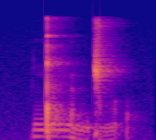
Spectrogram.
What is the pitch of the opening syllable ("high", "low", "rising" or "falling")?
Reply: high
